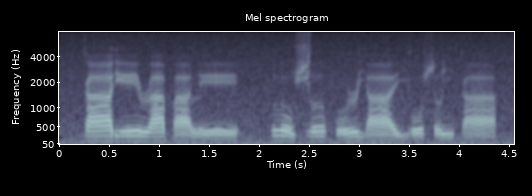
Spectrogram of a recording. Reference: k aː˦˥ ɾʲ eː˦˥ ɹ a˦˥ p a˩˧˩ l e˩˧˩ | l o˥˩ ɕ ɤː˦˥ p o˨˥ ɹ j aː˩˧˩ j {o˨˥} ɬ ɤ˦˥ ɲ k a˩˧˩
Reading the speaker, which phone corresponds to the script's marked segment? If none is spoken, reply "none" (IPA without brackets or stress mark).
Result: o˦˥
